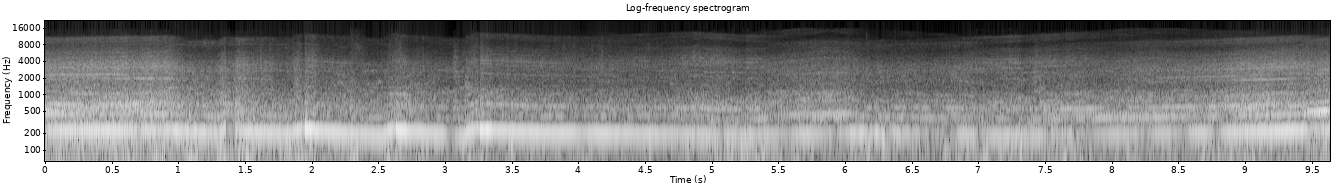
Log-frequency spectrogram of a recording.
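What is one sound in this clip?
A racing car engine drops in pitch as the car brakes and shifts down, then climbs again.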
